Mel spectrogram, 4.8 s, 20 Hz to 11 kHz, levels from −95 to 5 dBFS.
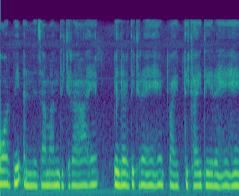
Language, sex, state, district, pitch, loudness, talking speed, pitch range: Hindi, female, Chhattisgarh, Bilaspur, 205 Hz, -17 LUFS, 200 wpm, 200-215 Hz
